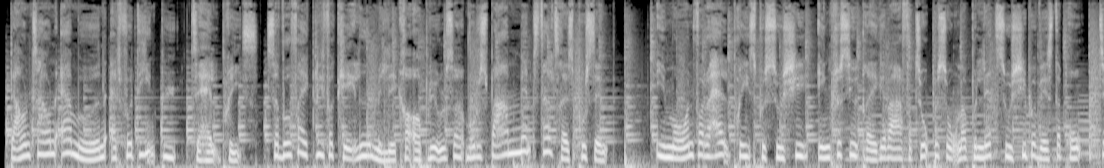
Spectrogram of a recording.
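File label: danish female commercial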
